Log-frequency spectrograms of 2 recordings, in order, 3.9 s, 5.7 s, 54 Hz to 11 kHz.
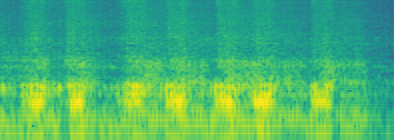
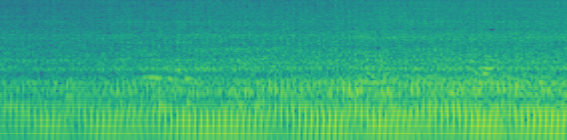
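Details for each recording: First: Yamaha Mio M3 scooter, dead for a year, after injector and fuel filter replacement (old filter dirty): runs only on repeated throttle blips about once a second, then fades and dies; no idle, throttle body cleaning and idle adjustment planned. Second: Yamaha Mio M3 scooter, not run for a year, after injector and fuel filter replacement: even, steady single-cylinder idle without hunting or stalling; idles cleanly on its own.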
